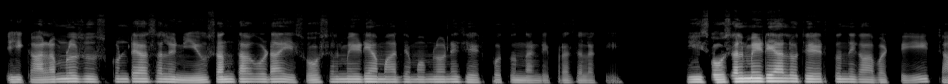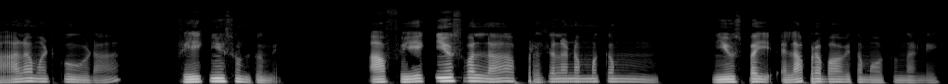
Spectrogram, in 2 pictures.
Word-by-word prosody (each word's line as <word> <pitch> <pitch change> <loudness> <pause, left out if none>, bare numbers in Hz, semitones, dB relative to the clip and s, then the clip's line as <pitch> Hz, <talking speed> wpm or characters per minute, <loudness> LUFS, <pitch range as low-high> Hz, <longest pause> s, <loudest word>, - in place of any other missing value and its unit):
ఈ - - +1
కాలంలో 115 +5 +1
జూసుకుంటే 125 +1 -3
అసలు 125 -1 -1
న్యూసంతా 115 +5 +1
గూడా 125 0 0
ఈ - - -3
సోషల్ 110 +4 -3
మీడియా 125 +1 +2
మాధ్యమంలోనే 115 0 -3
చేరిపోతుందండి 105 -3 -6
ప్రజలకి. 95 -2 -10 0.8
ఈ - - +5
సోషల్ 125 +5 +6
మీడియాలో 145 0 +7
చేరుతుంది 125 -1 0
గాబట్టి 105 -3 -7 0.3
చాలా 120 +7 -1
మటుకు 130 -2 -7
గూడా, 95 -1 -10 0.8
ఫేకు 125 +2 +3
న్యూసుంటుంది. 115 - 0 1.0
ఆ - - +5 0.2
ఫేక్ 130 +4 +1
న్యూస్ 160 +1 +6
వల్ల 145 -3 +2 0.4
ప్రజల 115 +5 -5 0.2
నమ్మకం, 135 0 -5 1.0
న్యూస్ 120 +2 +3
పై 130 0 +4 0.3
ఎలా 120 +4 +1
ప్రభావితం 120 -3 -4
అవుతుందండి? 95 -1 -12
120 Hz, 105 wpm, -24 LUFS, 105-130 Hz, 1.0 s, మీడియాలో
